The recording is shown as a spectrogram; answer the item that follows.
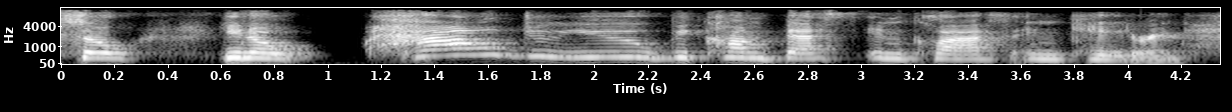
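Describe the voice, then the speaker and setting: A woman's raised, projected voice, high-pitched, bright and sharp in tone, with lively intonation at a moderate pace. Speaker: restaurant marketing consultant. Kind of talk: webinar presentation.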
